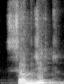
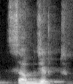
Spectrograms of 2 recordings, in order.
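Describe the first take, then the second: First: सब्जेक्ट said 'SUB-jikt', short 'i'; short second vowel in सब्जेक्ट; noun pronunciation. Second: सब्जेक्ट said 'sub-JEKT', full 'e'; 'subject to' pronunciation. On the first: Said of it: "पढ़ेंगे कब? विषय के लिए।". (सब्जेक्ट को 'सब्जिक्ट' बोलें) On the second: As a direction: open second vowel in सब्जेक्ट. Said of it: "के प्रभाव में आना". (सब्जेक्ट में साफ़ 'जे') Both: Shown as a demonstration.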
